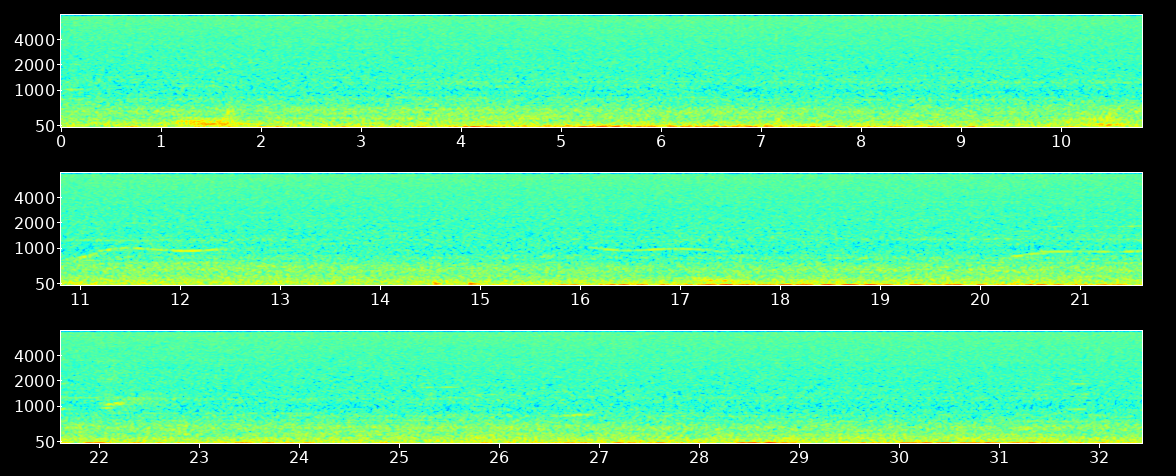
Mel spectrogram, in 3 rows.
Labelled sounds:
11.0	11.5	humpback whale, 0.80 to 1.1 kHz
11.9	12.2	humpback whale, 0.86 to 0.96 kHz
16.1	16.9	humpback whale, 0.90 to 1.0 kHz
20.3	20.9	humpback whale, 0.80 to 0.96 kHz
22.0	22.3	humpback whale, 0.93 to 1.2 kHz

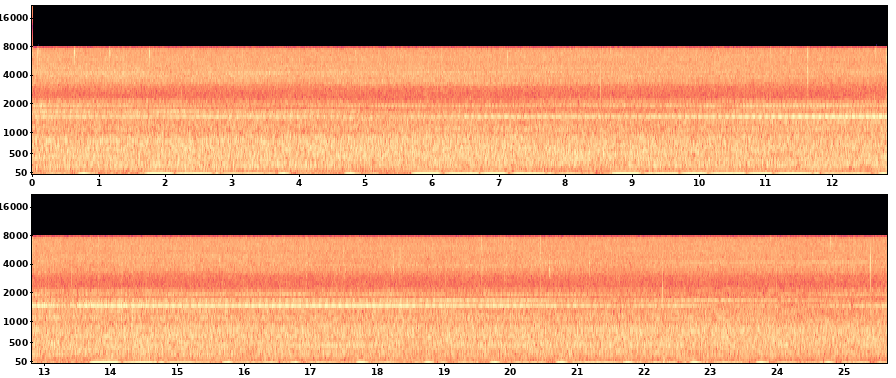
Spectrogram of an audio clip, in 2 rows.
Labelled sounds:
20.7	25.6	vessel noise, 0 to 8.0 kHz

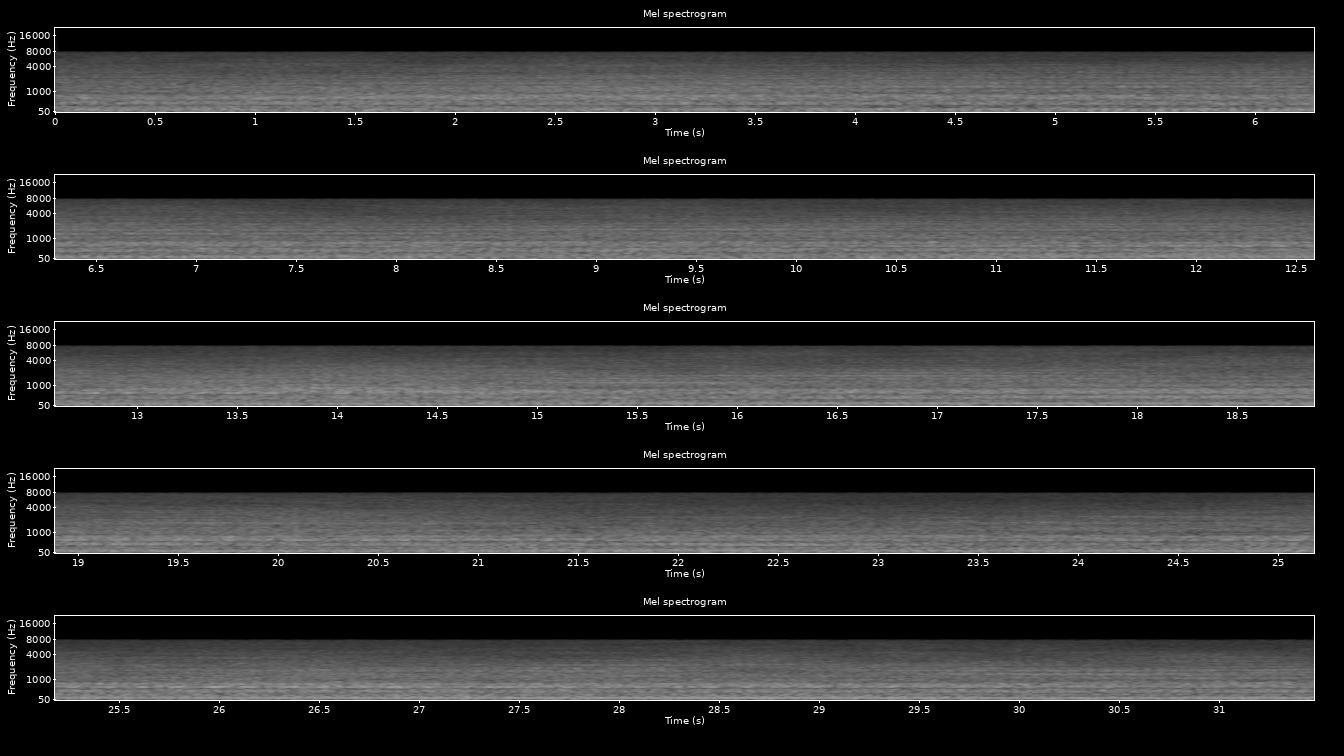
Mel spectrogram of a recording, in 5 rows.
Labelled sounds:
29.9	30.1	vessel noise, 1.3 to 1.5 kHz

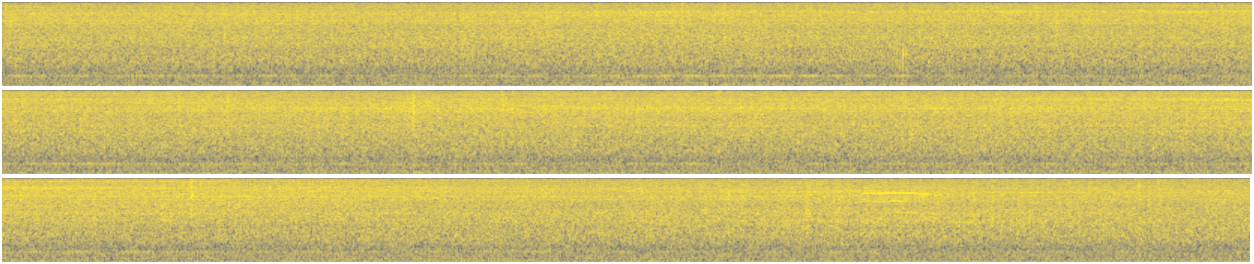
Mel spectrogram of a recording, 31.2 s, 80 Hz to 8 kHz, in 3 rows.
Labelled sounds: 28.0	28.7	killer whale, southern resident, 4.3 to 4.7 kHz

